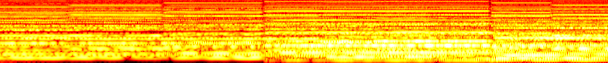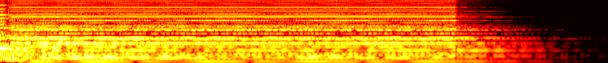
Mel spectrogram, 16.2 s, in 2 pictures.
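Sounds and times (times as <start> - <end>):
harmoniums: 0.0 - 15.1
Bearnese folk singing: 2.6 - 10.2.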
